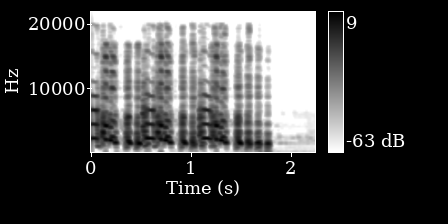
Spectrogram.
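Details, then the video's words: Grey francolin, the dakhni teetar, calling with a rapid string of raucous, grating phrases that break into short choppy notes and then end abruptly in silence. "lovely partridge Birds voice sound"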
